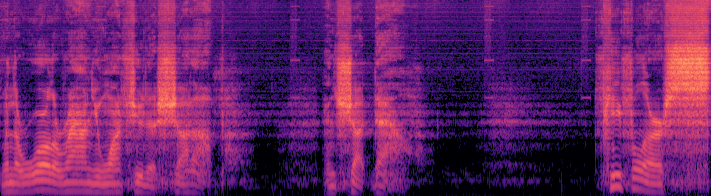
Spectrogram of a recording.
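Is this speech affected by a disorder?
Yes: cleft palate; congenital cleft palate with other complications, not expected to survive first week, once stopped breathing, revived by nurse.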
